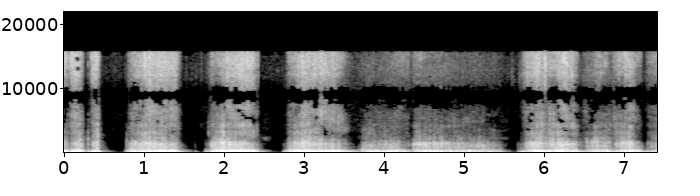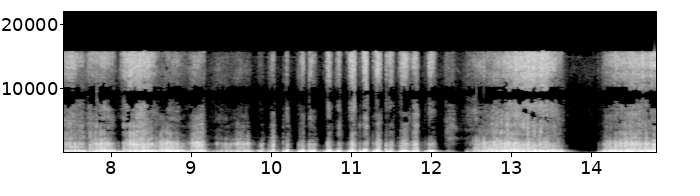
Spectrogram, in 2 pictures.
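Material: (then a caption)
Woven fabric. Long blue nails scratch fast across a padded, grey-brown textured woven sofa fabric. Dense, rough rasping comes in sustained bursts separated by brief silences, turning into rapid, choppy short strokes near the end.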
